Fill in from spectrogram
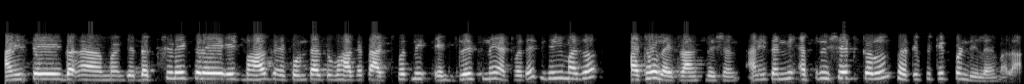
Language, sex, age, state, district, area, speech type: Marathi, female, 45-60, Maharashtra, Pune, urban, conversation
